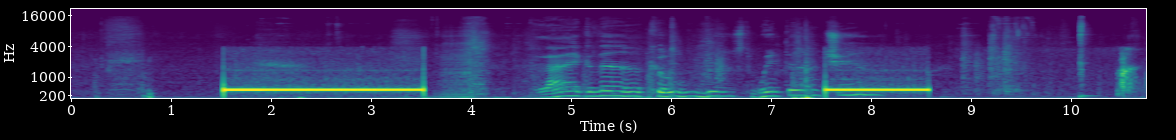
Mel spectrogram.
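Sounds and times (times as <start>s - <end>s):
telephone tone while calling someone back: 1.5s - 3.6s, 7.6s - 8.6s
speech: 5.2s - 8.1s.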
